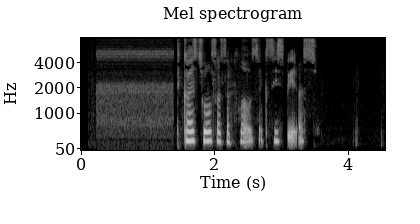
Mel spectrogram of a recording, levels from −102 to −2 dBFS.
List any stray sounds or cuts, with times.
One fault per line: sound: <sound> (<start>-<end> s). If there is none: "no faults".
no faults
